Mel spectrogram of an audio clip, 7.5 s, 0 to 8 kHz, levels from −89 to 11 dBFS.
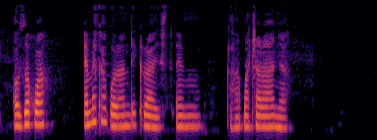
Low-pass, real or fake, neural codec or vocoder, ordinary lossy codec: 7.2 kHz; real; none; MP3, 32 kbps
